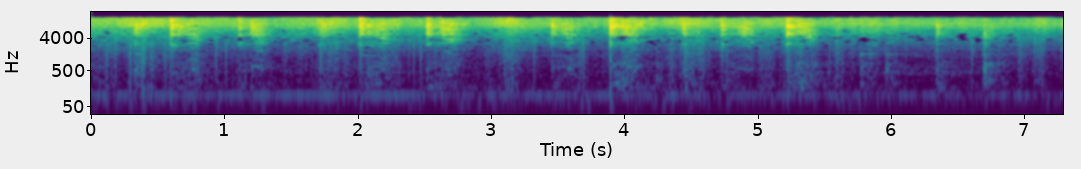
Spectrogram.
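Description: Soaked soya chunks sizzling in mustard oil in a metal kadai, stirred with a metal spatula that scrapes across the pan at an irregular pace, about once or twice a second.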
